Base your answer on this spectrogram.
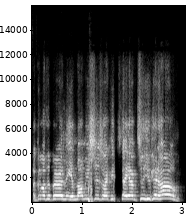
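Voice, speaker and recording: An actor playing an excited five-year-old boy in a table read of a TV drama. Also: high voice, brisk, very noisy, natural voice. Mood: excited, eager.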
